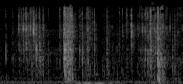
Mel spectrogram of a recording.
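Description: A plastic pack of trim embellishments crinkles and crackles as it is handled up close, a soft continuous rustle with a few louder crunchy bursts.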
